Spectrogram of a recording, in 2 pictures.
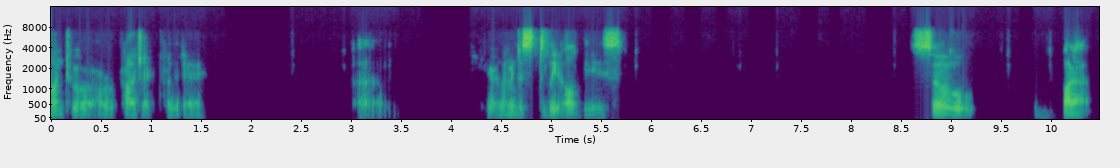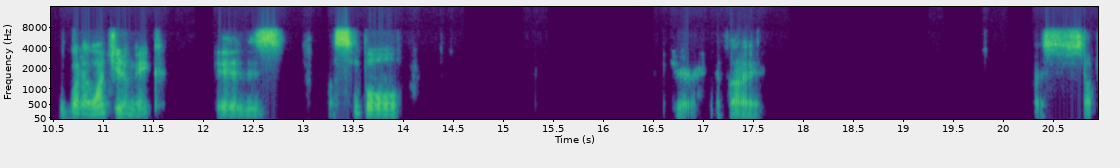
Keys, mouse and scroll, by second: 10.9 x.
